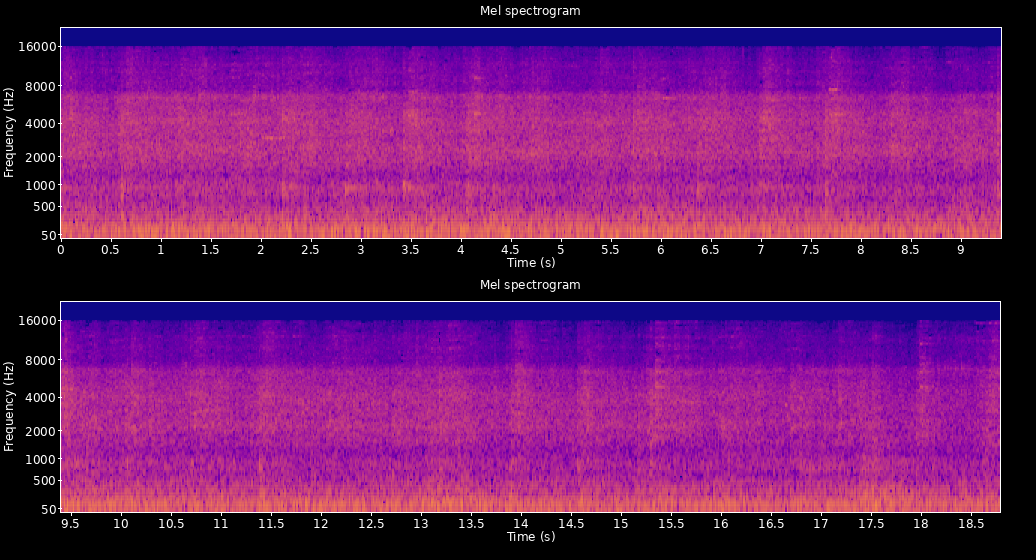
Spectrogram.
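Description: A long rake of BCNHL covered goods wagons rolling past. The wheels clatter over the rail joints in an irregular run of clicks over a steady low rumble.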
